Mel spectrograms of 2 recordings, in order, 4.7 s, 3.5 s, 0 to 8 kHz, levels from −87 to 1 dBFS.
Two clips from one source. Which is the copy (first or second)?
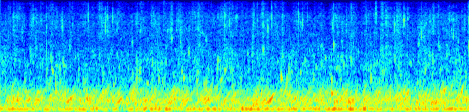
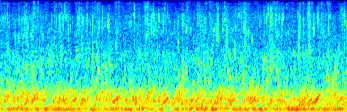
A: first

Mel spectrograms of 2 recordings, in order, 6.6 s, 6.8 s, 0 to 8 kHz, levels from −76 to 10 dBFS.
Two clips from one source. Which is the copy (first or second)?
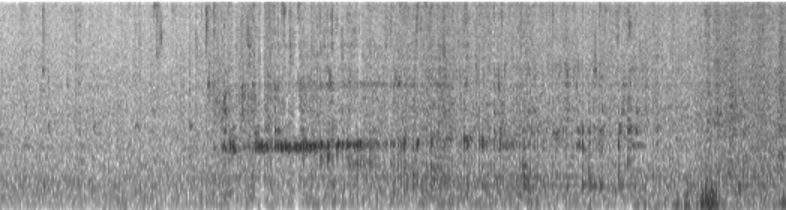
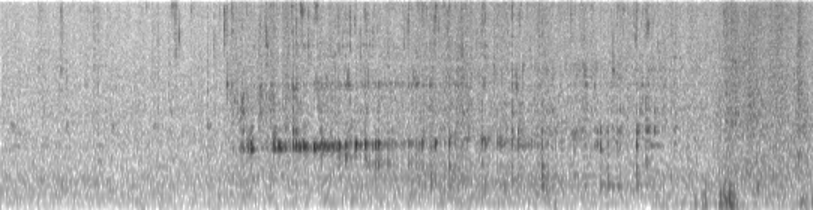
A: first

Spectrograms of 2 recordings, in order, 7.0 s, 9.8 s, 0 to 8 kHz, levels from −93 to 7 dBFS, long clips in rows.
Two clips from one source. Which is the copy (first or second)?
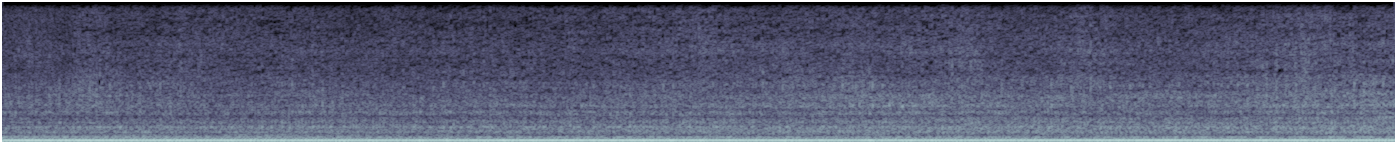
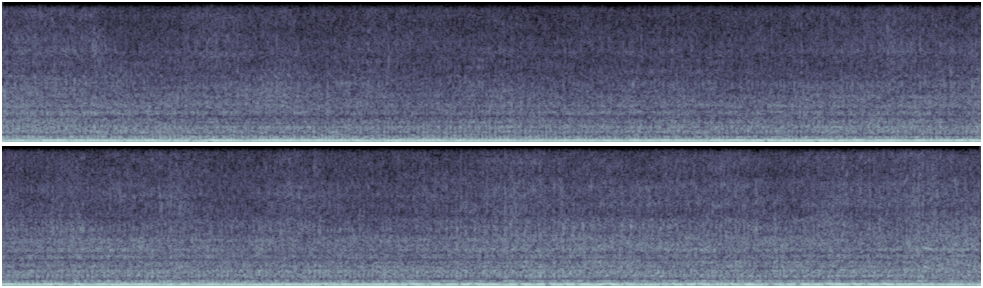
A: second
